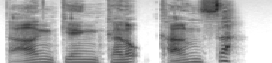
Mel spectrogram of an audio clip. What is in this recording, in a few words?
levelup ja; Cookie Run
